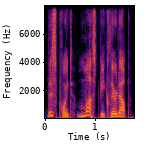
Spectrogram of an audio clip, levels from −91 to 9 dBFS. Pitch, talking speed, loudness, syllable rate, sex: 190 Hz, 200 wpm, -17 LUFS, 4.4 syllables/s, male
